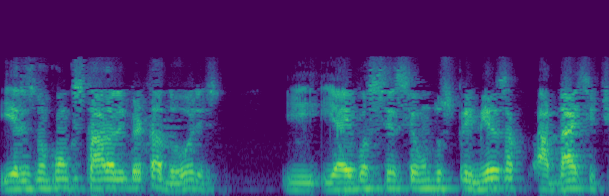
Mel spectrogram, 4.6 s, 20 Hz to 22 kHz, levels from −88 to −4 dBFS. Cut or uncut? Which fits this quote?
uncut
